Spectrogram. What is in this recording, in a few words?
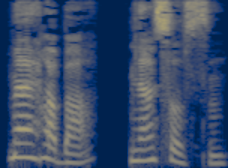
hello how are you in turkish; greetings in turkish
